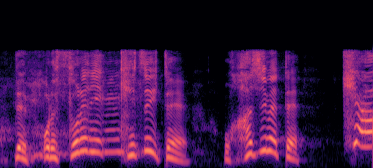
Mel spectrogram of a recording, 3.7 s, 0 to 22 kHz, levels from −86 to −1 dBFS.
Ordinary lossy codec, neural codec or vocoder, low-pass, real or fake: none; codec, 16 kHz, 4 kbps, X-Codec, WavLM features, trained on Multilingual LibriSpeech; 7.2 kHz; fake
